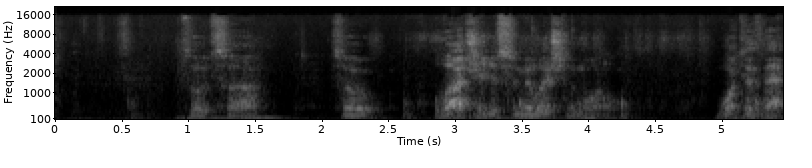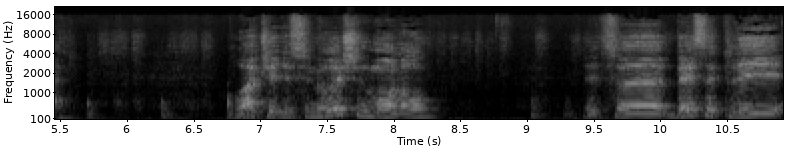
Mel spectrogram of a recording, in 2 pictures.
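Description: A man speaks calmly, lecturing close by.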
